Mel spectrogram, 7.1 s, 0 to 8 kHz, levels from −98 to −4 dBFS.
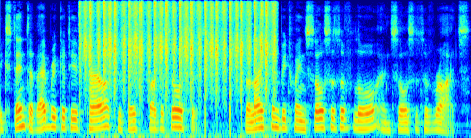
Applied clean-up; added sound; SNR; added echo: none; Rattle (instrument); -2 dB; none.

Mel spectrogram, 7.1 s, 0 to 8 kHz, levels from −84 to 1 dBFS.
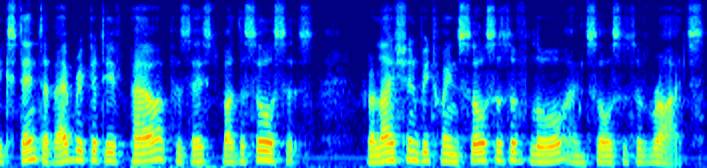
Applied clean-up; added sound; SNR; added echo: none; none; none; none.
